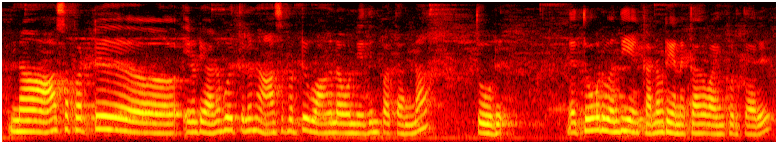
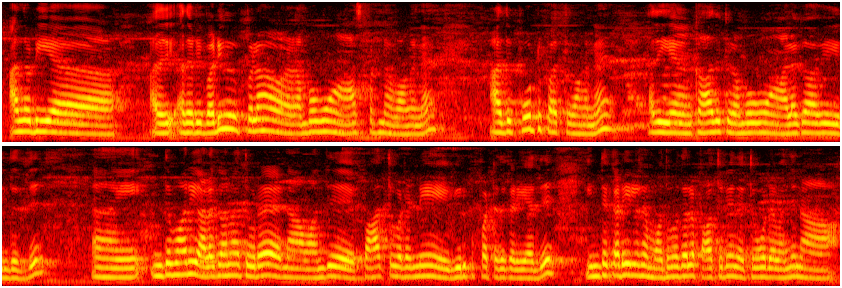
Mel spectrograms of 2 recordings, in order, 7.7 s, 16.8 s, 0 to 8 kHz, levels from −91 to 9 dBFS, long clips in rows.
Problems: constant background noise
